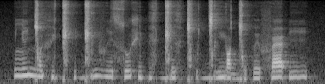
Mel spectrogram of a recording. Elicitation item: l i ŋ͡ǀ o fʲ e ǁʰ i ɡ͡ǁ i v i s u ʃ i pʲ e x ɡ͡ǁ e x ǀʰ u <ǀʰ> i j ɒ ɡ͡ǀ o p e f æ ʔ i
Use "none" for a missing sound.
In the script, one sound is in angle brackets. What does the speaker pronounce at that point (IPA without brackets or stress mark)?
ɡ͡ǀ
